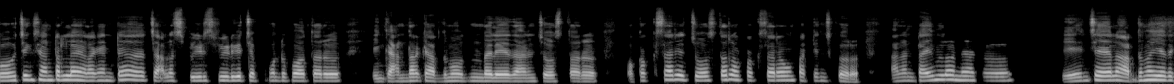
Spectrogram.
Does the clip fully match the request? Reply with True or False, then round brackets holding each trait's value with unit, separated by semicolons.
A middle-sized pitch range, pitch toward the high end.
False (3.0 semitones; 175 Hz)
